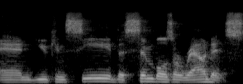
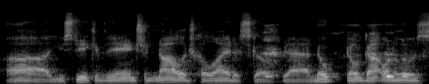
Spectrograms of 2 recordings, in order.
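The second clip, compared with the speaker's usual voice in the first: a bit lower and softer, mock-wise old merchant; lightly voiced shopkeeper; 4 semitones lower, 4 dB quieter than usual. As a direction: play the knowing shopkeeper, low-key. Shopkeeper answers player in character.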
